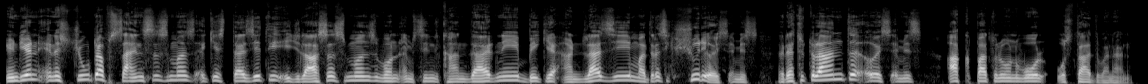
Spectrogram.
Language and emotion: Kashmiri, neutral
